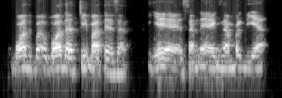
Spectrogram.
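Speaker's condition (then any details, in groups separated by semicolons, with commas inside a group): Bulbar ALS; bulbar onset; voice strong and loud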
